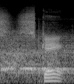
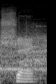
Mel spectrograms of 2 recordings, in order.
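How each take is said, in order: First: The name begins with an 'sk' sound. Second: The name begins with an 'sh' sound. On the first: This is how the family says it. The speaker calls it right. "it's Skank that they pronounce that" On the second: This is how the spelling seems to read. The speaker calls it wrong. "it looks like Shank"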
